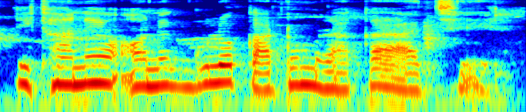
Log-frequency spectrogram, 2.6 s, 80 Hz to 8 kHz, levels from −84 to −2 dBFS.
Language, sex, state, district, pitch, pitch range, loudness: Bengali, female, West Bengal, Alipurduar, 245 Hz, 230-255 Hz, -15 LUFS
